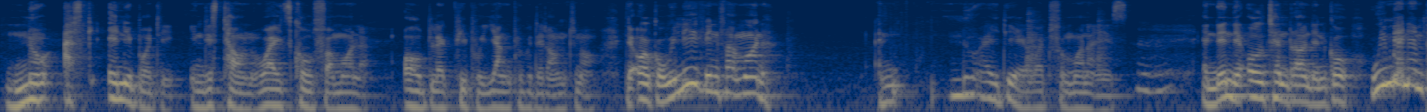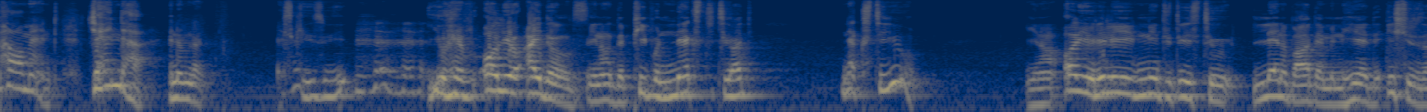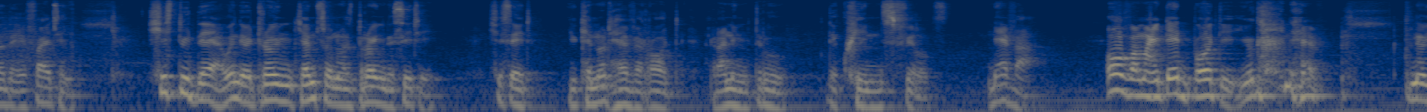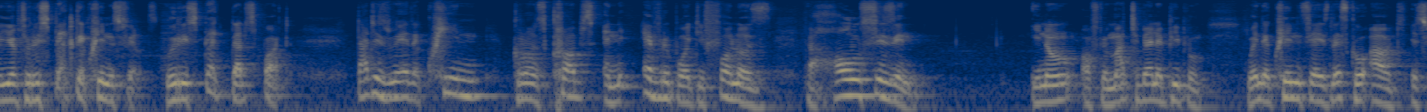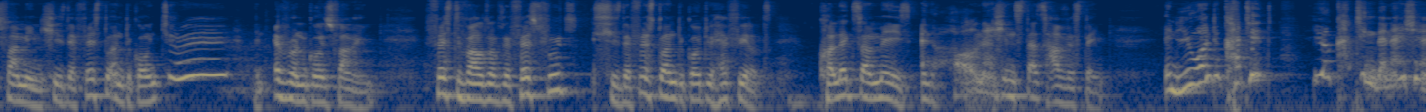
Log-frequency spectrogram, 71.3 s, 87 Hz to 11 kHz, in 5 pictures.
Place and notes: Amakhosi Cultural Centre, Makokoba, Bulawayo, Zimbabwe - Unknown heroes...
… going back in history, again hardly anyone knows the fascinating stories, Cont continues… such as these of women heroes …
29 October 2012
